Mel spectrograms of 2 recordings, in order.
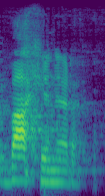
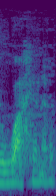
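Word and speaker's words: Wegener: Se escribe con W. Ahí está, sería Wagener, o nosotros vamos a decirle Wagener, pero bueno, ahí está.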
